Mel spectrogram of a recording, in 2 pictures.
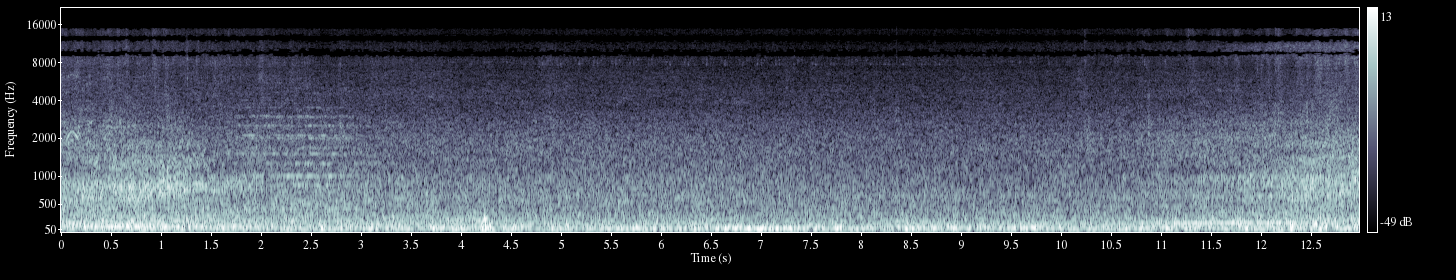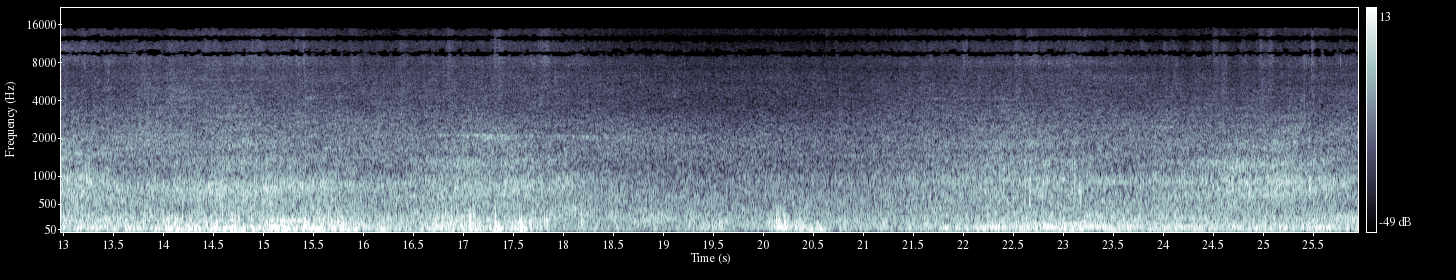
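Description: Traffic hums steadily along a wet city street.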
